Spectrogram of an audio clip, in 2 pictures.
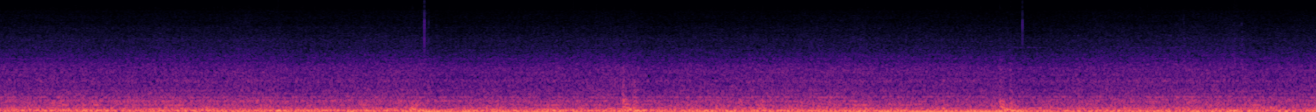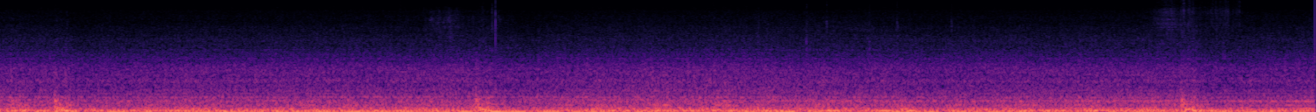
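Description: A car's engine and tyres rumble steadily from inside the cabin.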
